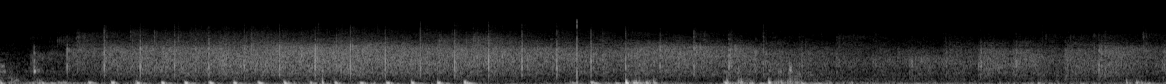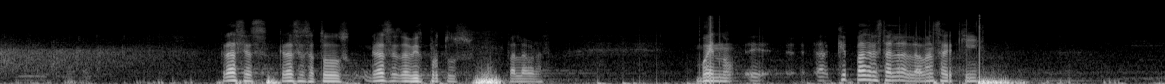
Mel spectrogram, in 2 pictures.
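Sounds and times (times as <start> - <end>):
audience applause: 0.4 - 13.4
speech: 13.9 - 17.2, 18.7 - 21.6.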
